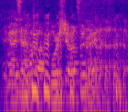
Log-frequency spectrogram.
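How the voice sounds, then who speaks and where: Against noticeable background noise and audible room echo, a man with a high pitch speaks with lively intonation in an American accent. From United States. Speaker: stand-up comedian. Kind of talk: stand-up.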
